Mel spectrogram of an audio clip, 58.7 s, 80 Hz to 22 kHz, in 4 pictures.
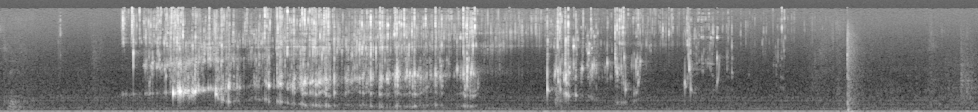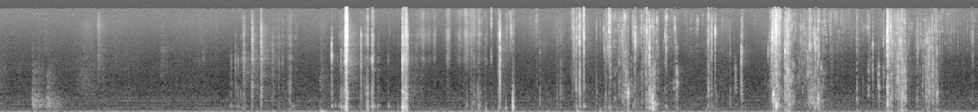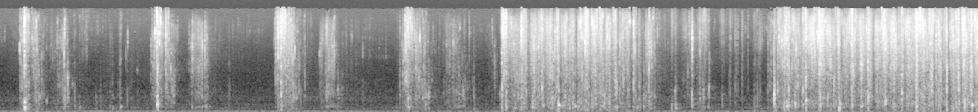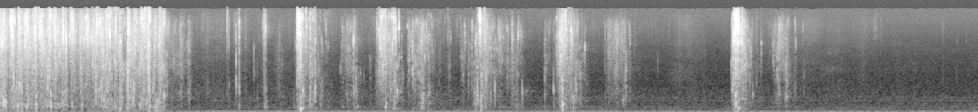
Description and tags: botella de agua 02
botella de agua - water bottle 2
2, agua, botella, bottle, de, pour, water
